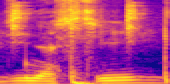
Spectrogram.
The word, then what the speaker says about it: Dynasty: Alors, je m'appelle Daniel, sinon mon nom d'artiste c'est Dynasty, donc ça s'écrit D2E, plus loin N-A-S-T-Y.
